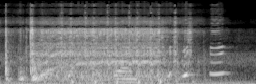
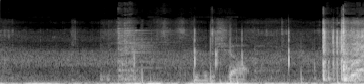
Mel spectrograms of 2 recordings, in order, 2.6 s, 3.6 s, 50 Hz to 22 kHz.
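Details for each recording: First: John Deere D140 lawn tractor, parked running and unused about four years, new solenoid and spark plugs fitted: cranks with an even beat but never fires; no start from clogged fuel filter and dirty carburetor. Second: John Deere D140 lawn tractor, unused about four years, after old gas siphoned, new battery, solenoid, spark plugs and fuel filter and cleaned carburetor; a few clicks and cranking, then the small single fires and holds a steady even buzz; normal start and idle.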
